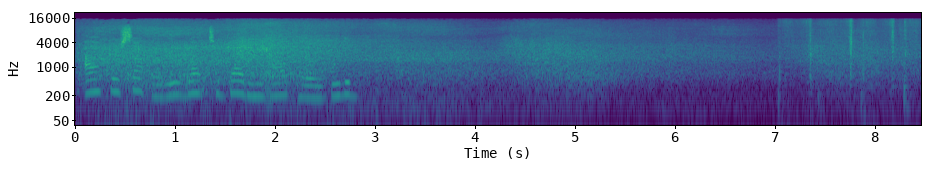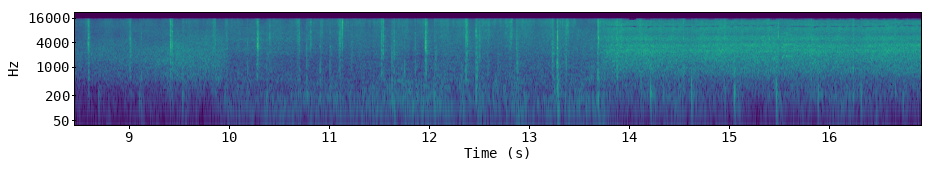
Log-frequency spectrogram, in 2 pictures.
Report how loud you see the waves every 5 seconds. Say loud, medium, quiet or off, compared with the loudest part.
loud, medium, loud, loud.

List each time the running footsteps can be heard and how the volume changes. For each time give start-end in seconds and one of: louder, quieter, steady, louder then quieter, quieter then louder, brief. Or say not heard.
7.0-16.8 louder.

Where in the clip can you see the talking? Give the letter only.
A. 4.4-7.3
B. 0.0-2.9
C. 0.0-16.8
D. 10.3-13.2
B.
